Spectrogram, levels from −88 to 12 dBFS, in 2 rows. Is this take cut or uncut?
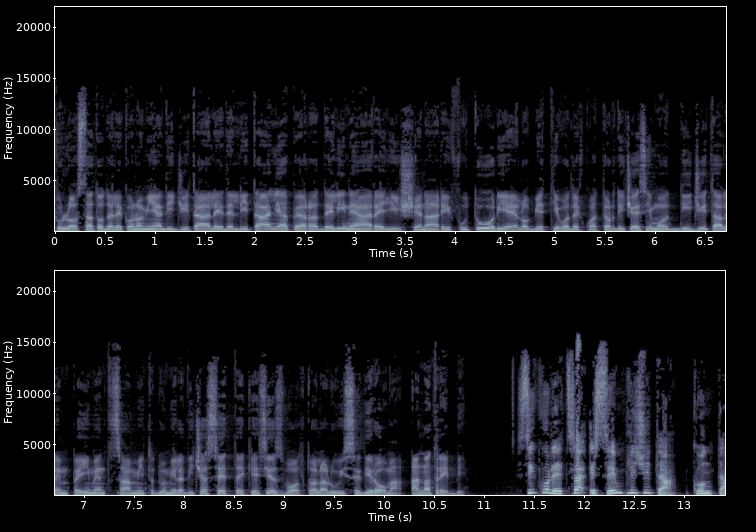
uncut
